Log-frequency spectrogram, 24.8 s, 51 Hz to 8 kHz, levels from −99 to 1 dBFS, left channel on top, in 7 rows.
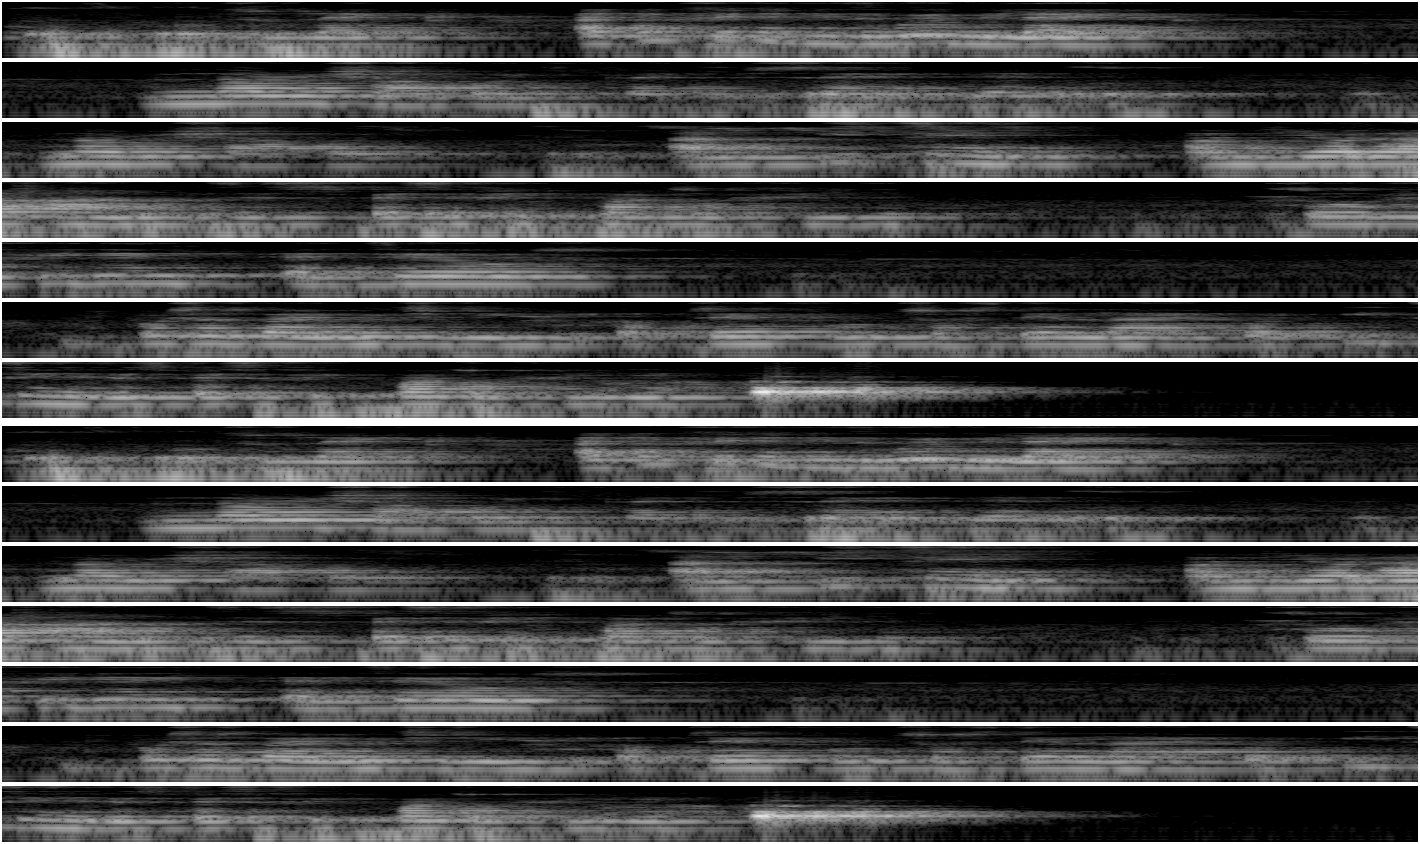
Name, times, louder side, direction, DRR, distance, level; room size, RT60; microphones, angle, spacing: voice 1, 0.4-0.9 1.4-2.8 3.9-4.8 5.1-5.2 5.5-6.1 7.2-8.0 8.7-9.6 10.0-11.3 11.5-11.6 12.1-12.2 12.6-12.7 13.9-14.6 14.9-15.5 18.0-19.1 19.5-19.9 20.2-21.8 22.2-22.4 22.7-23.2, left 3 dB, ahead, -2 dB, 6.4 m, -35 dB
28.0 x 21.5 x 9.5 m, 0.70 s
head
